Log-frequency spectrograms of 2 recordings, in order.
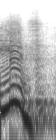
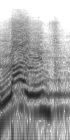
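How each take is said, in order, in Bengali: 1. স্বরধ্বনিটি ছোট 'ih' উচ্চারণ। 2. স্বরধ্বনিটি লম্বা 'eye' উচ্চারণ। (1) "তখন এর অর্থ হয়ে যাবে বাস করা" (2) "লাইভ মানে জীবন্ত"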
